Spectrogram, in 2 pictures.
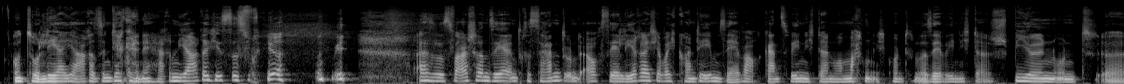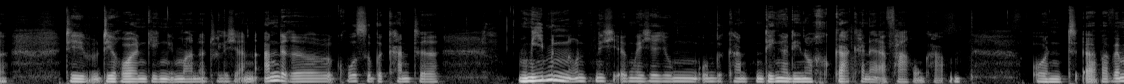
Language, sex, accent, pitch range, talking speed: German, female, German, 125-145 Hz, 175 wpm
